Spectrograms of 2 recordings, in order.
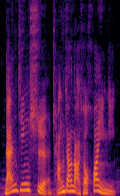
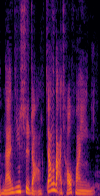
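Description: First: The phrase breaks after shi, before changjiang. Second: The phrase breaks after shizhang, before jiang. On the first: The Yangtze River Bridge of the city welcomes you. "看到长江大桥上有一个标语叫" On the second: The city's mayor, named Jiang Daqiao, welcomes you. "他就念成了"

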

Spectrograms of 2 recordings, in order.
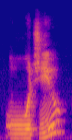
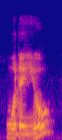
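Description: First: The d and y blend into one sound. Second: The d and y stay separate sounds. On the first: The speaker calls it right. "读快了之后变成would you" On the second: The speaker calls it wrong. "而不要读成would you"

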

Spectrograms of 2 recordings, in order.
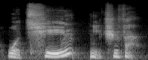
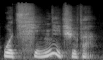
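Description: First: One word is stressed in an exaggerated, jarring way. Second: The stressed word blends smoothly into the sentence. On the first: The speaker calls it wrong. "这就太刻意了" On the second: The speaker calls it right. "这样才会比较自然"

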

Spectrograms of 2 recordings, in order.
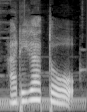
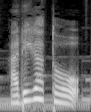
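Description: The two takes are said the same way.

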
